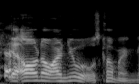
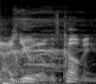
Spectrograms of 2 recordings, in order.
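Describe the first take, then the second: First: Higher, lightly put-on impression voice; mock knowing reply. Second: Said in the usual way. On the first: Podcaster imagining the actor caught out, higher mock voice. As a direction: act out the actor's slip into a silly voice. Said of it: "people would be like".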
